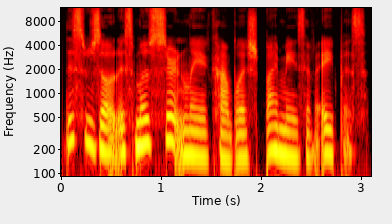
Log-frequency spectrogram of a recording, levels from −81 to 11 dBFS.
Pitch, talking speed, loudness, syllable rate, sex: 185 Hz, 195 wpm, -17 LUFS, 5.6 syllables/s, female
